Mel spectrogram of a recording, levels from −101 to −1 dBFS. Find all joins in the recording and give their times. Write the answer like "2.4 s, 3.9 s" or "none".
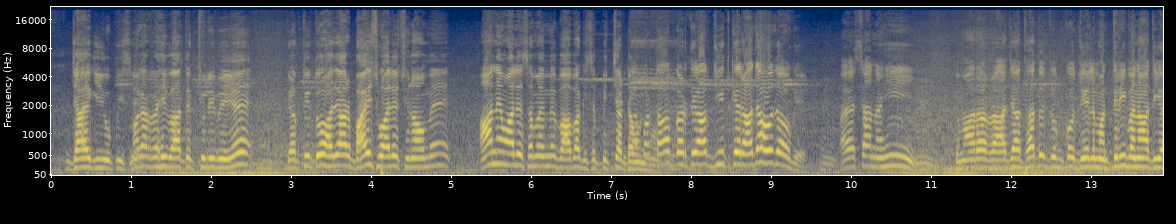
1.0 s, 7.5 s

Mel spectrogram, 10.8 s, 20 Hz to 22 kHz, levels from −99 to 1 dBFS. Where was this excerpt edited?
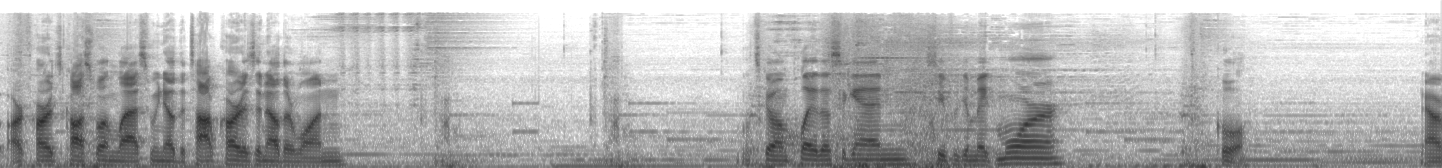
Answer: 4.0 s

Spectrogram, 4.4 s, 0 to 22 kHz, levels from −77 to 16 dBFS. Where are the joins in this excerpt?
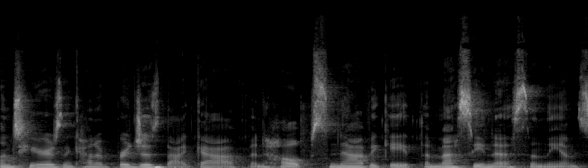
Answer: none

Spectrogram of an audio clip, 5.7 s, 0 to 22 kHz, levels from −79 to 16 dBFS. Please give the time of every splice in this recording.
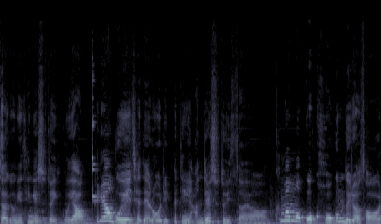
none

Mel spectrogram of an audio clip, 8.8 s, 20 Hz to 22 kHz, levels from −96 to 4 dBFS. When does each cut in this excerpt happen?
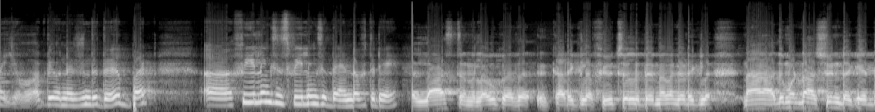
4.1 s

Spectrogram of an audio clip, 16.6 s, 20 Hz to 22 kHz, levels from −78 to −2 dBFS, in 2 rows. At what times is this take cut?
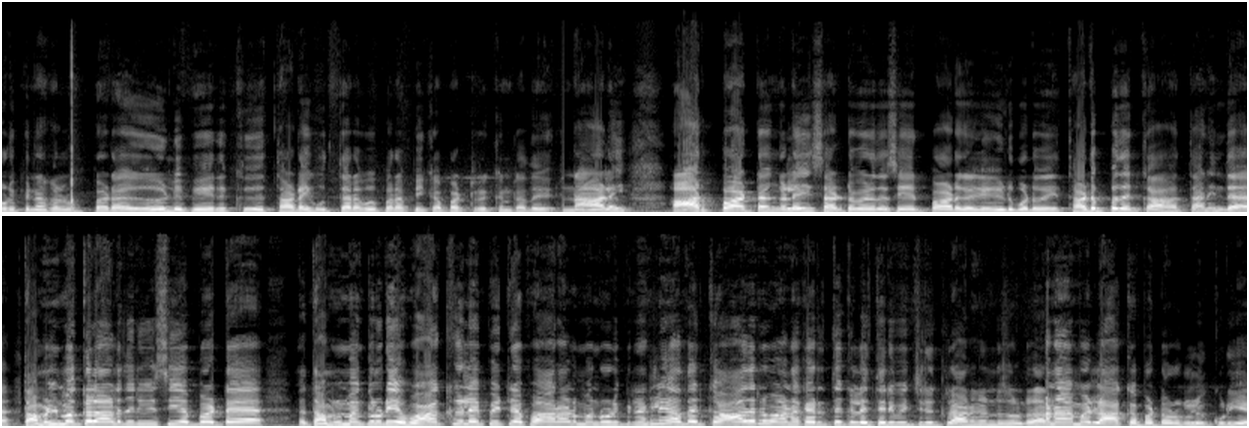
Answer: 3.7 s, 8.4 s, 15.3 s

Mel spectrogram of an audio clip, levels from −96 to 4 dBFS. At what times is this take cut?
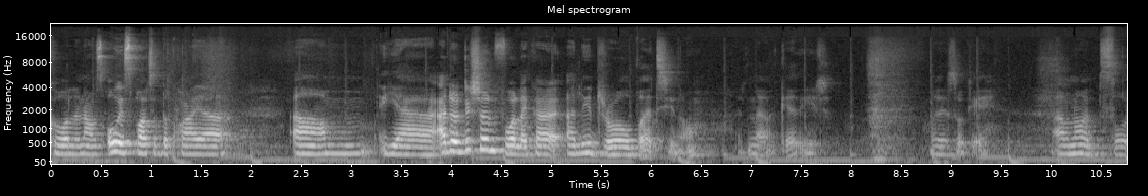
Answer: none

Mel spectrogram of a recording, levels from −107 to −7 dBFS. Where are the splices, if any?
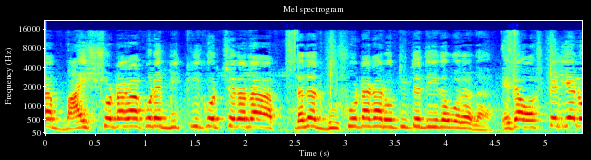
2.4 s, 4.4 s

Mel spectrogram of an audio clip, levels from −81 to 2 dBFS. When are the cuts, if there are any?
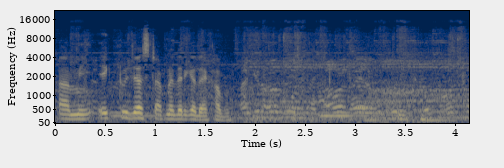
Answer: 1.8 s

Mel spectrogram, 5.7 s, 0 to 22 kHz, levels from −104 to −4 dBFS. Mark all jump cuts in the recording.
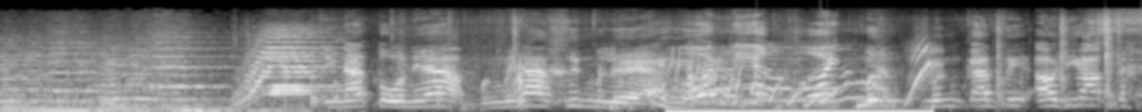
none

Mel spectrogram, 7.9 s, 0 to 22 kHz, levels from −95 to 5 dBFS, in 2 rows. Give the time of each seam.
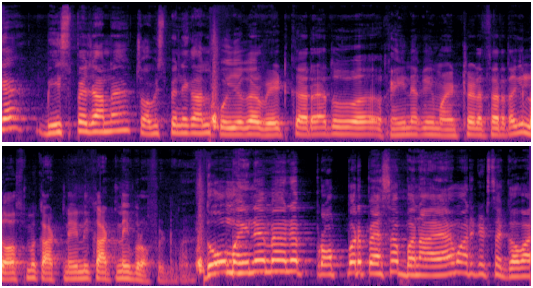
1.6 s, 5.4 s

